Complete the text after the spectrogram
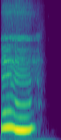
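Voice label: Vox Deny, Korean; Laudia; kingsraid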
